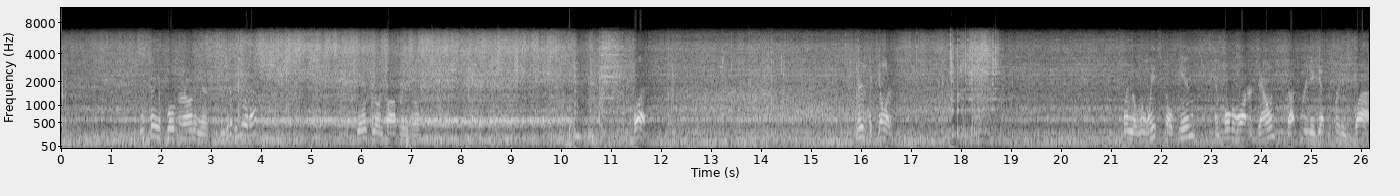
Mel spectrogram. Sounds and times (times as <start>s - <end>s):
Speech: 1.6s - 4.0s, 5.9s - 7.2s, 15.9s - 16.7s, 21.2s - 26.1s.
